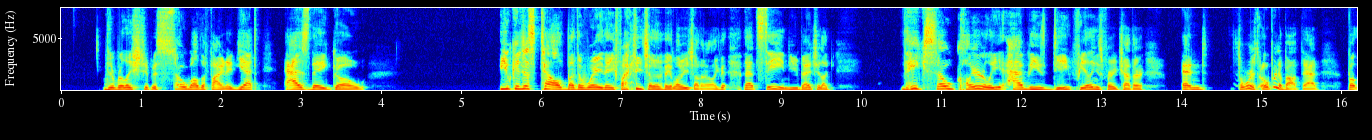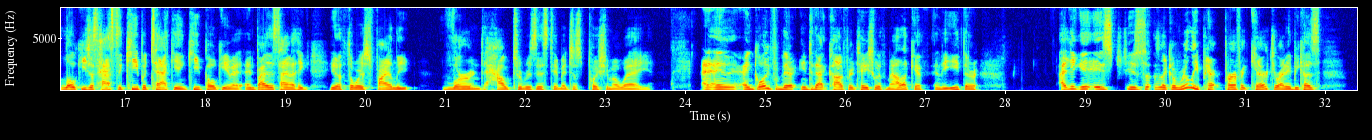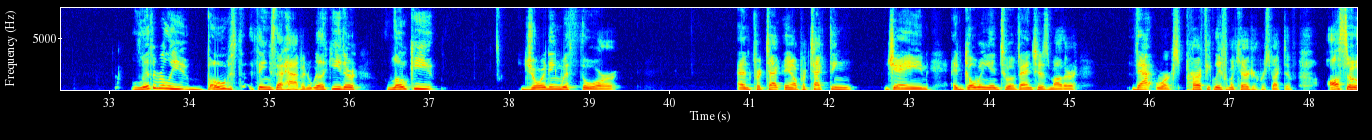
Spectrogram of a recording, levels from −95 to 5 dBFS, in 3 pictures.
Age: 20-39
